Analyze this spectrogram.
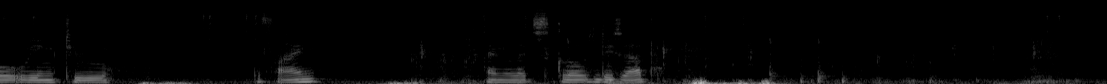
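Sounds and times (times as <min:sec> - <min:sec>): computer mouse clicks: 0:02.0 - 0:02.6, 0:04.1 - 0:10.7.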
